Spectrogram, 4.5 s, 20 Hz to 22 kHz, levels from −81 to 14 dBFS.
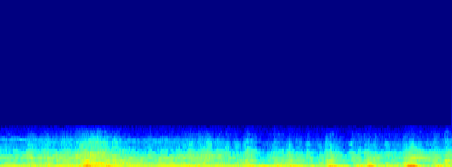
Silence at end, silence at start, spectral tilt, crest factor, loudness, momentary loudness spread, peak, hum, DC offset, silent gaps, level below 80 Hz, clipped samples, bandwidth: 0 s; 0 s; -6.5 dB/octave; 14 dB; -22 LUFS; 5 LU; -6 dBFS; none; under 0.1%; none; -36 dBFS; under 0.1%; 5.2 kHz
